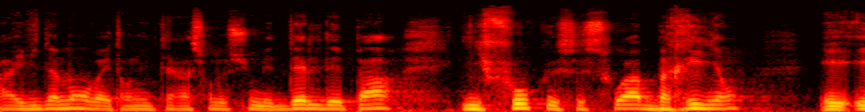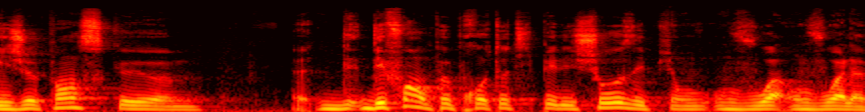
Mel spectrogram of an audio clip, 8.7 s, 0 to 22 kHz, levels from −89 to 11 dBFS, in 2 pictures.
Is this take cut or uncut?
uncut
